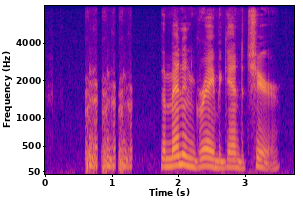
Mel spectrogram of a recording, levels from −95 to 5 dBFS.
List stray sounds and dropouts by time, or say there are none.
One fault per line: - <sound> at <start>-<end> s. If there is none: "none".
- laugh at 0.6-1.3 s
